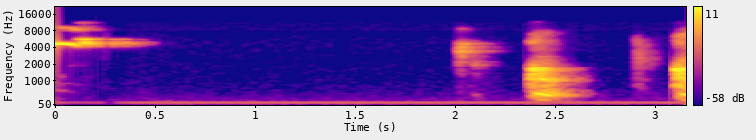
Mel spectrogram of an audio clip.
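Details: Talkative pet African grey parrot at home in Texas. A high, thin note opens the clip, then a pause, then several short, harsh word-like syllables in quick succession.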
